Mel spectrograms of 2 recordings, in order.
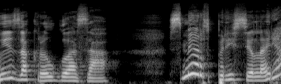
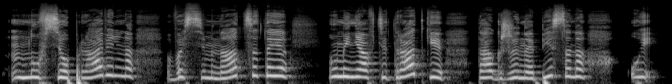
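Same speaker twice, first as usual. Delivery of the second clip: higher, confident then caught out; young Death girl; 7 semitones higher than usual. A narrator's reading. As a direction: sure of herself until the slip. Death checks the form.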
